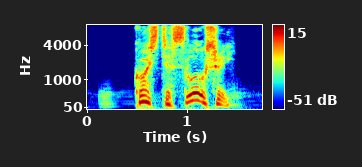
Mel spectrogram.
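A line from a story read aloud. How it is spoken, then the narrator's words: Thoughtful artist. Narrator (Russian): задумчиво проговорил художник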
